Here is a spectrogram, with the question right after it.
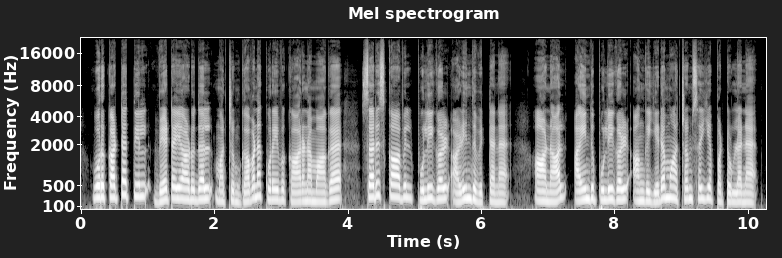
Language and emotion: Tamil, neutral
